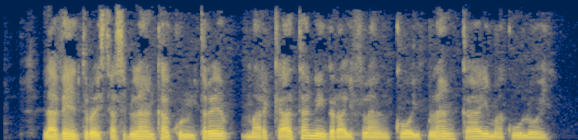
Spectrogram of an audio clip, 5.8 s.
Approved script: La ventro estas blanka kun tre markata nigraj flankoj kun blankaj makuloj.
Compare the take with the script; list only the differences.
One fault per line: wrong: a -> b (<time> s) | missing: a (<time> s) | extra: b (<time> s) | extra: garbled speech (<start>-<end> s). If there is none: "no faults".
missing: kun (4.1 s)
